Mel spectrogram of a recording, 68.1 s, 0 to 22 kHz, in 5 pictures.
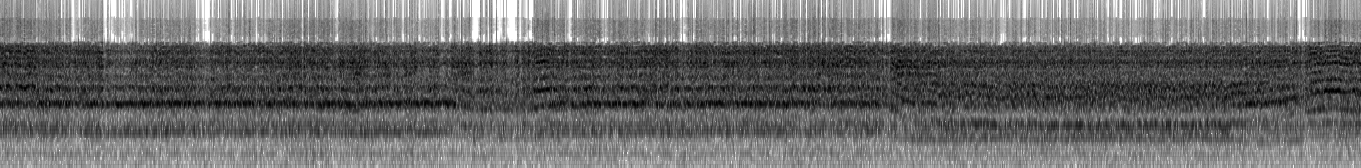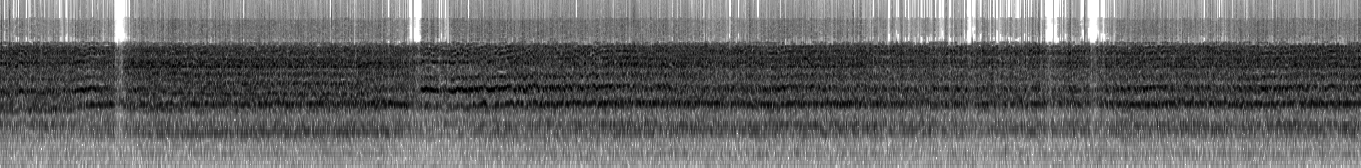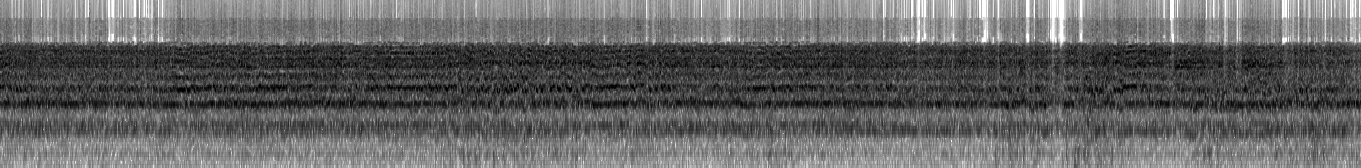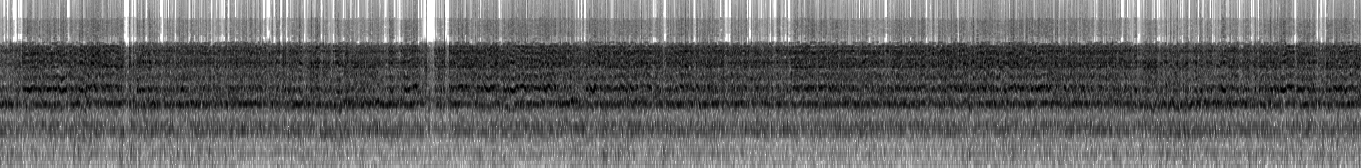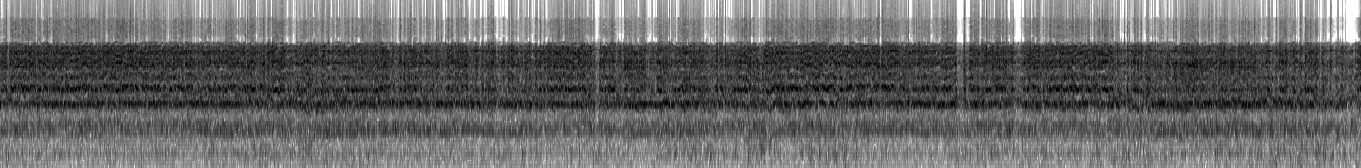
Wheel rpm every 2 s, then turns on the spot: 230, 230, 220, 230, 210, 160, 170, 210, 210, 210, 230, 230, 230, 230, 230, 220, 220, 230, 240, 230, 230, 230, 230, 230, 230, 230, 220, 230, 230, 230, 230, 220, 230, 220.
none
